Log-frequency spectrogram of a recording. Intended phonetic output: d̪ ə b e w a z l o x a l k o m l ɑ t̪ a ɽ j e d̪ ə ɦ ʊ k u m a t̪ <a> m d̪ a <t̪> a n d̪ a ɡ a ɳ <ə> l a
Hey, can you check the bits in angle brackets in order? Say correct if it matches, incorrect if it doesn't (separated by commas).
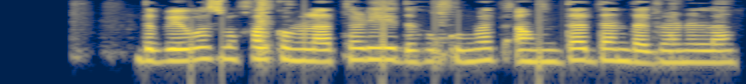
correct, incorrect, correct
